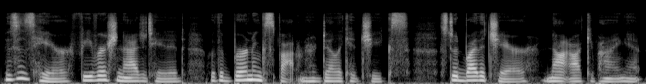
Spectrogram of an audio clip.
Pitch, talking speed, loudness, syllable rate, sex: 160 Hz, 185 wpm, -18 LUFS, 5.3 syllables/s, female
